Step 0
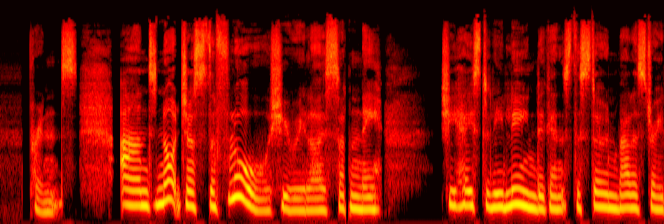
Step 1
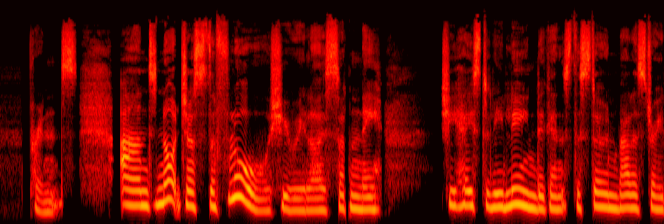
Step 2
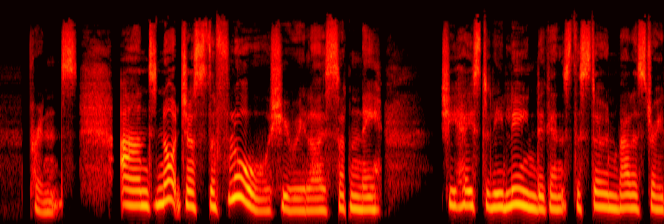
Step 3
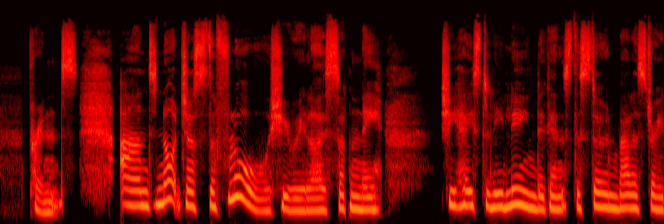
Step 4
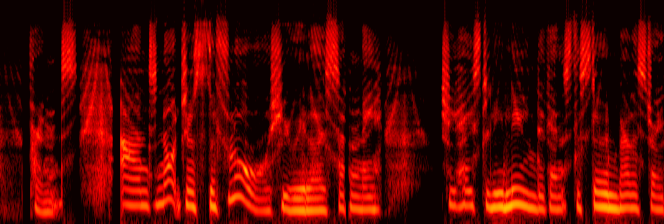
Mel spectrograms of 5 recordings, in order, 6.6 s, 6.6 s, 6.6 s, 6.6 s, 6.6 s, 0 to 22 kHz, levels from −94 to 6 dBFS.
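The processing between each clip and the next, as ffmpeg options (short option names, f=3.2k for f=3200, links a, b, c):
-af "highpass=f=170:p=1,volume=-7dB"
-af "highshelf=f=12k:g=-3.5,volume=2dB"
-af "acompressor=threshold=-43dB:ratio=2,volume=1dB"
-af "aphaser=in_gain=1:out_gain=1:delay=1.3:decay=0.69:speed=0.99:type=triangular,volume=-3.5dB"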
